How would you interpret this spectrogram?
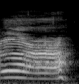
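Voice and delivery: high disgusted shriek; disgusted scream. Real, not acted. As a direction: screech in disgust. Disgusted at floor bean.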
